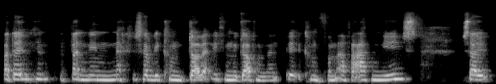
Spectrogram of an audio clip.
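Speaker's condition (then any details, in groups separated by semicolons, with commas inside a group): Deafness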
